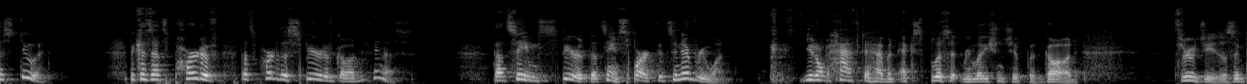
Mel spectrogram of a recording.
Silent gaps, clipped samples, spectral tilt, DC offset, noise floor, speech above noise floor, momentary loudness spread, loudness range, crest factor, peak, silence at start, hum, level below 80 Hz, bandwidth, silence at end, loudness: none; under 0.1%; -6.5 dB/octave; under 0.1%; -69 dBFS; 45 dB; 11 LU; 3 LU; 22 dB; -4 dBFS; 0 s; none; -60 dBFS; 15.5 kHz; 0 s; -25 LUFS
